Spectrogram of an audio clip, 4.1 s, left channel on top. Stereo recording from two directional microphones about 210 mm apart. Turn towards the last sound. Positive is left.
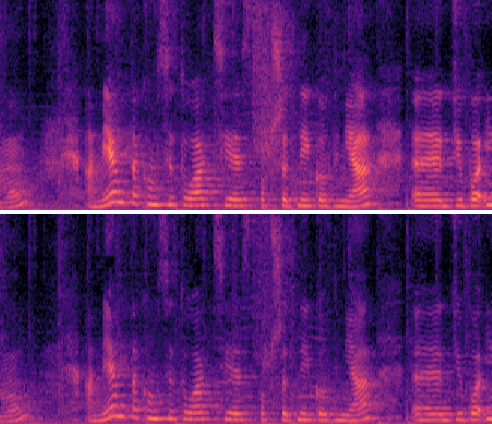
turn(degrees=0)  # may be behind; listen again after turning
